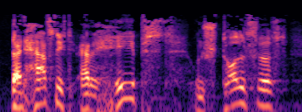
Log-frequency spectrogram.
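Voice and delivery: normal talking voice

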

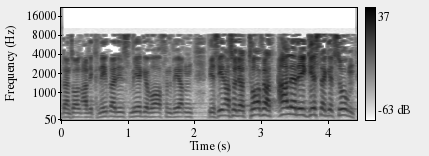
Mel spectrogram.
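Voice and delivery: loud, high preacher's proclamation; fervent sermon shout; full-force preaching. Acted. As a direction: drive it home to the congregation.

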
